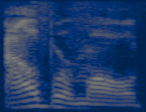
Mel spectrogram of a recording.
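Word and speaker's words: Albemarle: Um yeah, and uh other otherwise it's Alberall County because why the hell wouldn't it be pronounced in a weird way, but yeah, that's that's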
